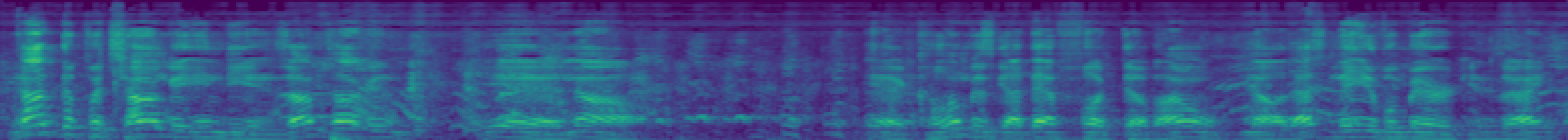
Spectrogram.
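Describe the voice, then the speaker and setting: A man's voice: a little high, expressive, normal speed, far from the mic, crowd noise. A young man from Orange County doing a rambling, self-mocking stand-up set in a brew pub comedy club. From Orange County, California. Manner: self-deprecating, rambling with filler words.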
